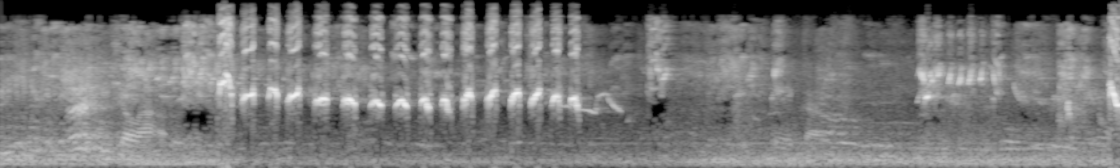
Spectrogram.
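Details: A greater green leafbird delivers a loud 'tembakan' volley of about fifteen evenly spaced, piercing whistled notes over roughly four seconds. Quieter scratchy chatter comes before and after, and a few strong notes return near the end.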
